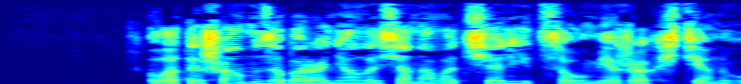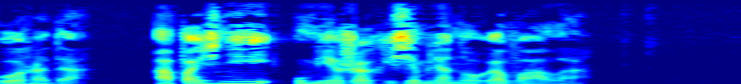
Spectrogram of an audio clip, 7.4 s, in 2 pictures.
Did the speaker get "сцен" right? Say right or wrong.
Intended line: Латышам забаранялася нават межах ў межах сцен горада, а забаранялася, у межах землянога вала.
right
